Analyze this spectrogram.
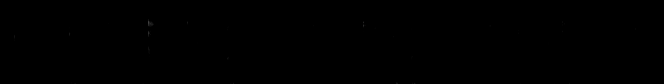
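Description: Faint typing on a computer keyboard: an uneven run of quick key clicks, several a second, with a short pause partway through.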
